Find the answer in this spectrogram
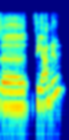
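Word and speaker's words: Mfiondu: So the M is silent. It's Fiandu, Kabengele.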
